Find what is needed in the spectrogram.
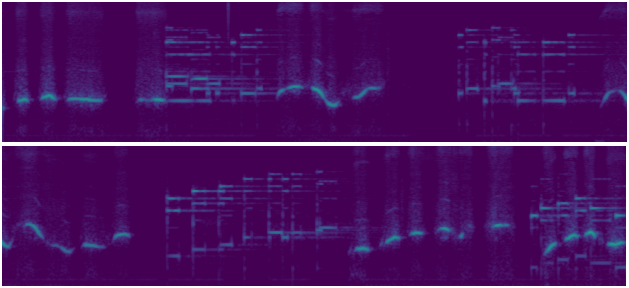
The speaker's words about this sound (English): So if you're playing along at home, whistle the last one together, okay?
